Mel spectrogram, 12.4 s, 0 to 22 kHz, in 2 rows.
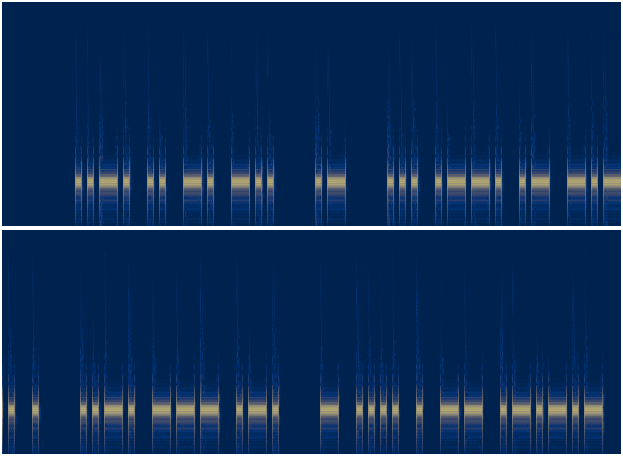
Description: Morse code, heard as a keyed tone, about 20 wpm, 700 Hz. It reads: FIND A SPACE FOR THEM.
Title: Sentences from Top 1000 Words - Review Part 5 - 20wpm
